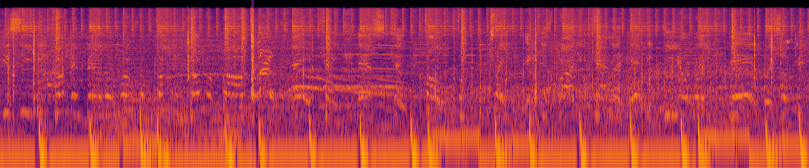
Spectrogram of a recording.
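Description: Hip-hop backing track with a heavy bass line, with skateboard sounds mixed over it: wheels rolling on pavement and the clacks of the board on tricks and landings.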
